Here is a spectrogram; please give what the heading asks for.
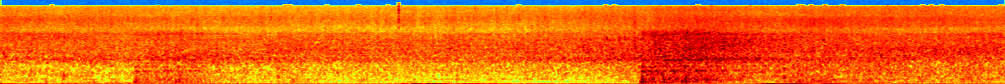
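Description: Thunder crackles and rumbles through a steady rainstorm at a sandy, rocky seashore, with lightning in the clouds, a sharper burst near the start and another swelling roll midway, all over a constant hiss of rain and no voices.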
